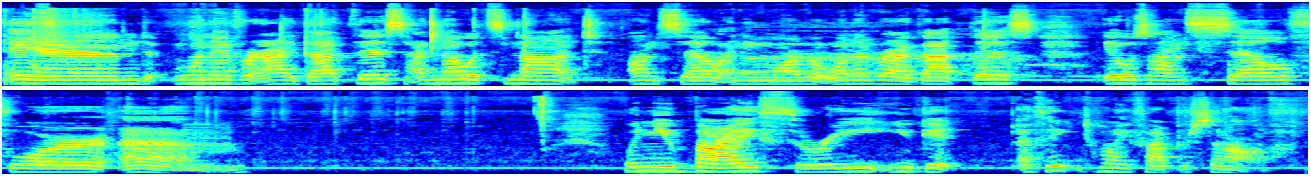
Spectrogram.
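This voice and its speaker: A woman's voice: lowish voice, steady tone, unhurried, bright, forceful tone, slight background noise, low-quality recording. A woman hosting a crafting podcast, chatting casually with lots of fillers, and sounding a bit congested. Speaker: podcast host. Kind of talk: casual chat.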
